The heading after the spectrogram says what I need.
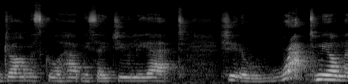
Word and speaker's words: Juliet: school had me so Juliet she wrapped me on the knuckles Romeo and Juliet Juliet to rhyme with Capulet or to scan with love it I've always loved it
